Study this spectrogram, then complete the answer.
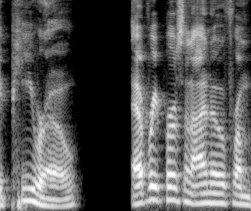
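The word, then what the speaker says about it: pirogue: pronounce it one way people above I 10 pronounce it the other way so we live above I 10 so we say pero mhm which is like a small boat like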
